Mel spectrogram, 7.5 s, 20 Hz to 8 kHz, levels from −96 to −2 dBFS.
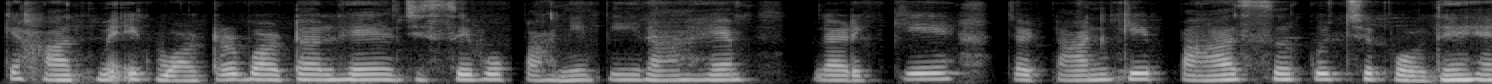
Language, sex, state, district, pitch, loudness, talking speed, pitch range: Hindi, female, Bihar, Sitamarhi, 185 Hz, -32 LUFS, 160 wpm, 175-195 Hz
